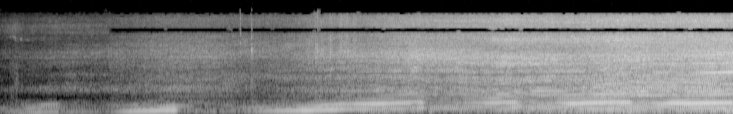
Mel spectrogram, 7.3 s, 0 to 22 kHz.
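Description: Tata Tigor i-CNG's 1.2-litre three-cylinder engine revving hard under load while climbing a steep slope of loose sand. The revs rise in two short surges, climb again from about two seconds in, then hold high and get louder as the car comes closer.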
